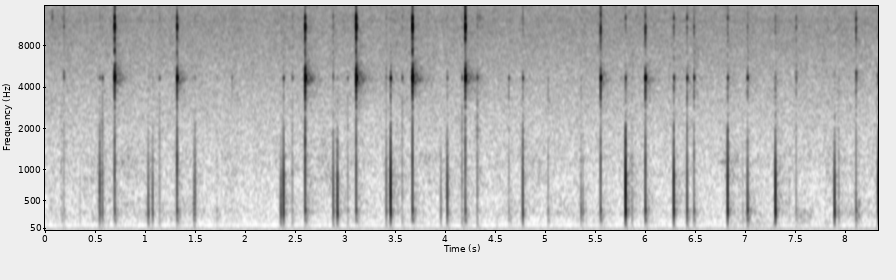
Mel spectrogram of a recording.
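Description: Long nails tap a small open glass candle jar filled with wax, held in the hands. Roughly two dozen quiet, sharp clicks come at an uneven pace, each dying away almost instantly with a bright, high glassy tick and no lingering ring.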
